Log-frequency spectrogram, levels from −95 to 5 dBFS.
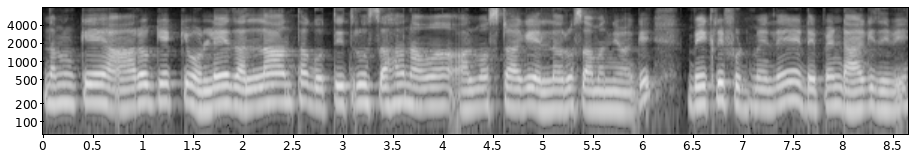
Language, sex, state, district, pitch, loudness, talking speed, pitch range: Kannada, female, Karnataka, Shimoga, 185 Hz, -15 LUFS, 110 wpm, 175-205 Hz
